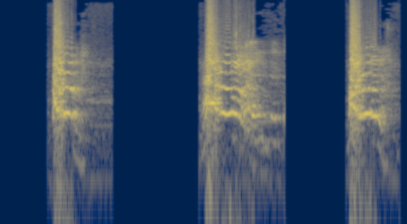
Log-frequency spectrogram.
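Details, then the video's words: Dog barking: three loud, harsh, broadband barks, each about half a second long, spaced roughly one and a half seconds apart, with silence between. "Hundebellen, Bellender hund sound, Hunde bellen"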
